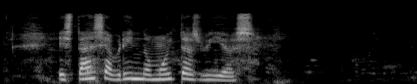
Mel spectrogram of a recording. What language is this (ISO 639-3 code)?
glg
